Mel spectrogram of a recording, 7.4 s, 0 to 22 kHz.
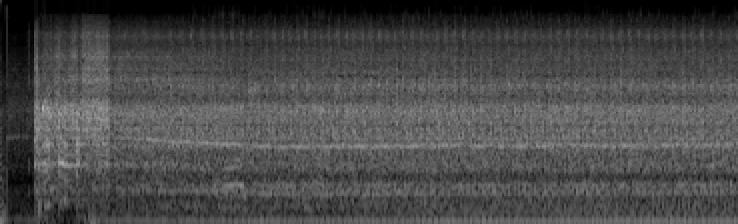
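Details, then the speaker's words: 2010 Fiat Panda 4x4 1.2 8v petrol, about 135k mileage, after fixing a misfire by cleaning around the plug area and reconnecting the spark plug wire: cranks, catches quickly and settles into a smooth, even idle with no miss. "and that was how simple it was to cure the misfire problem on this little car"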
